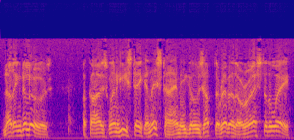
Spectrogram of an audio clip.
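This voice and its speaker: Folksy lawman, husky, plainspoken, unhurried, radio drama, dull vintage sound. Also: lowish voice, expressive. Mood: grave. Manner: unhurried, plainspoken, friendly but serious. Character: folksy, steady small-town male sheriff. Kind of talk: old-time radio drama acting. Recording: dull old radio recording.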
